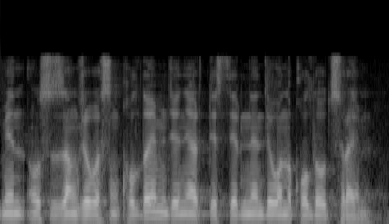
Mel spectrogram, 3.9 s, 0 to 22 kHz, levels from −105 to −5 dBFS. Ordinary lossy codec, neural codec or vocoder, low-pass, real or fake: none; none; none; real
